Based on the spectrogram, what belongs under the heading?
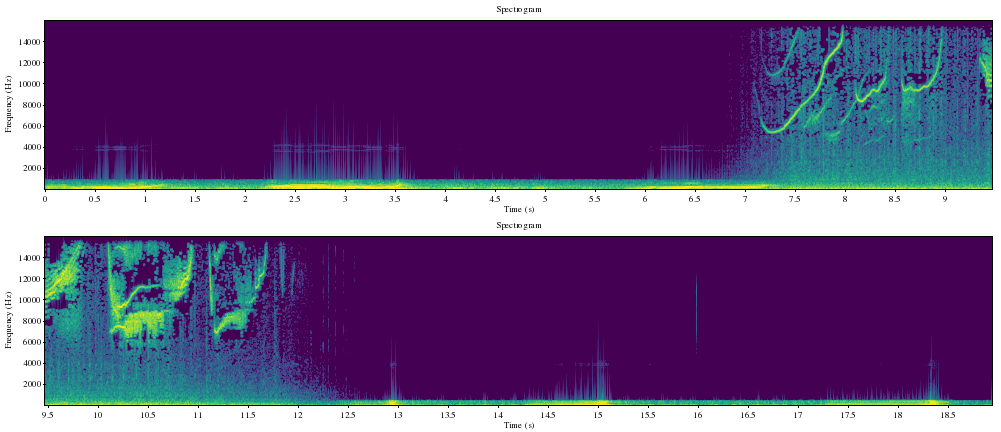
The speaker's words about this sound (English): Those beautiful, haunting sounds were the calls of the humpback whale, the Atlantic spotted dolphin, and the gray seal.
